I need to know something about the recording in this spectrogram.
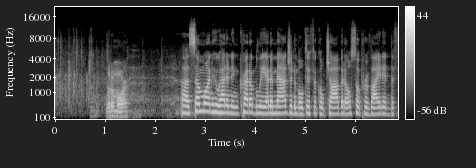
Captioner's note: applause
